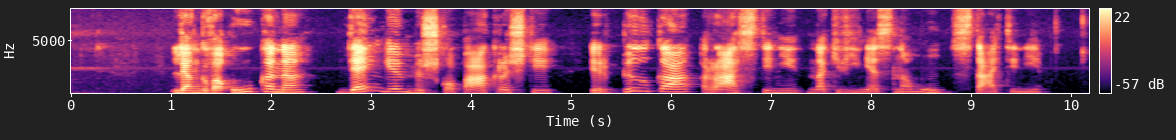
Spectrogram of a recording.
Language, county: Lithuanian, Utena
